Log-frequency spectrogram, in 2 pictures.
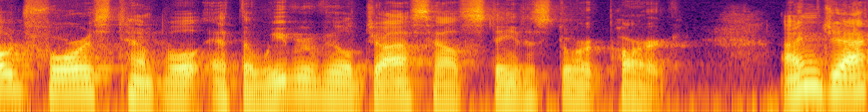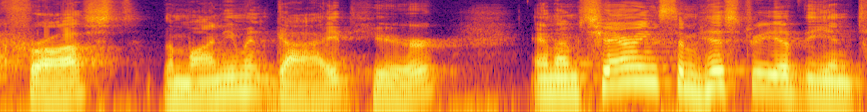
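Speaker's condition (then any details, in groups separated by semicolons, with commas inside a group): No condition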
